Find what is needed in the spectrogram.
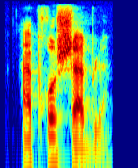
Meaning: approachable
- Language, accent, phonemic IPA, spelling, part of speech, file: French, France, /a.pʁɔ.ʃabl/, approchable, adjective, LL-Q150 (fra)-approchable.wav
